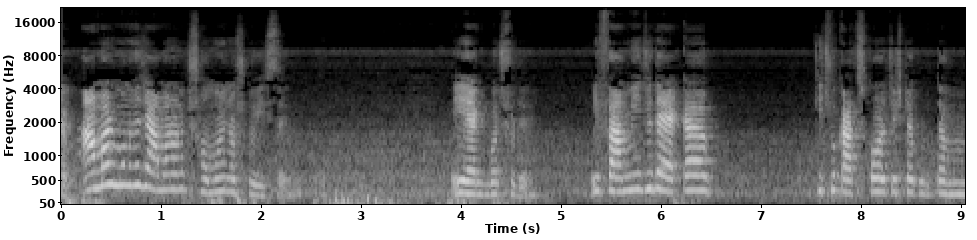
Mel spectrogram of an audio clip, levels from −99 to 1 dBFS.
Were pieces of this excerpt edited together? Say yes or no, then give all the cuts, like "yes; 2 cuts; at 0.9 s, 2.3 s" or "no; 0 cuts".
no; 0 cuts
